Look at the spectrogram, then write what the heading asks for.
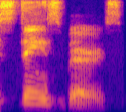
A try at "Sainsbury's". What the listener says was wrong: It's no T. It's not.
